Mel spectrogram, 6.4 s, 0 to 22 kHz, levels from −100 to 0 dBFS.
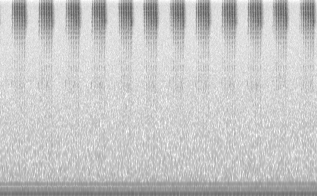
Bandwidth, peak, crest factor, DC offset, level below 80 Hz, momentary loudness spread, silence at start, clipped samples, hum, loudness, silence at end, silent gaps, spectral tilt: over 20 kHz; -10 dBFS; 22 dB; under 0.1%; -50 dBFS; 4 LU; 0 s; under 0.1%; none; -28 LUFS; 0 s; none; -3.5 dB/octave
